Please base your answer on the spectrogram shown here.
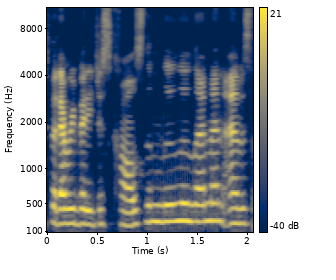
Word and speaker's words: Lululemon: name of that brand uh lulan is that how it said lul Lululemon I'm sorry it's Lululemon my bad I don't know I I thought maybe I've been saying it wrong no no it's Lululemon okay that just shows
